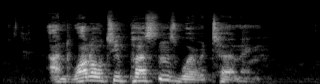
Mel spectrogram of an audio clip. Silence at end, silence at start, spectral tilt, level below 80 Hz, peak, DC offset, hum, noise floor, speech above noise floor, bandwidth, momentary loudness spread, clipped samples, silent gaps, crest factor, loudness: 0.7 s; 0.5 s; -4.5 dB/octave; -56 dBFS; -2 dBFS; under 0.1%; none; -62 dBFS; 43 dB; 13 kHz; 9 LU; under 0.1%; none; 18 dB; -19 LUFS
